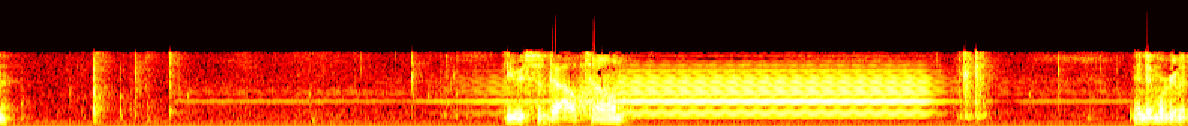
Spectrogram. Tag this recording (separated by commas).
Speech, Dial tone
